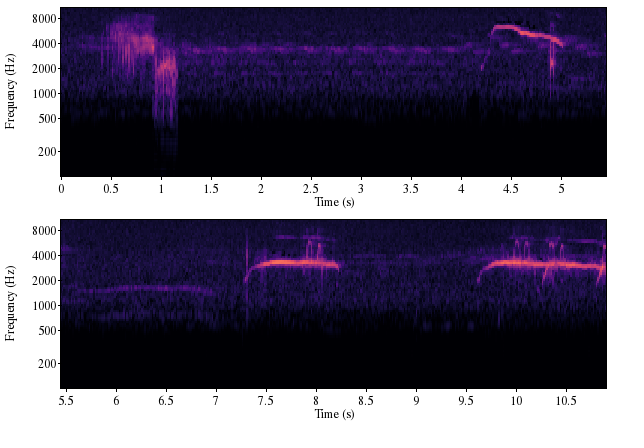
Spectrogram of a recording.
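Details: Sparse common starling whistles: a short harsh burst, then several slurred, sliding whistles, some falling, others wavering, spaced by long silences.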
